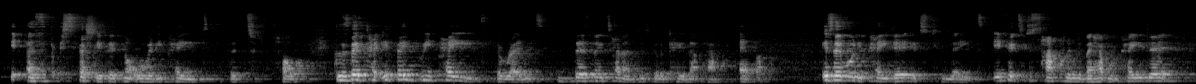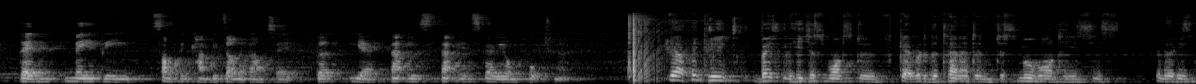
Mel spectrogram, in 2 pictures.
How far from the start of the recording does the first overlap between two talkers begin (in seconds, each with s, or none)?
none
